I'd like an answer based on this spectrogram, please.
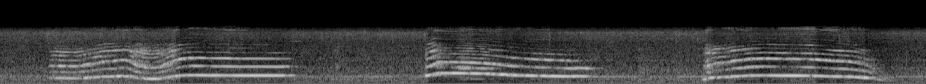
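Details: A female Basset Hound howls after her owner left the house, giving three long, wavering howls, each sliding up and then drooping at the end.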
